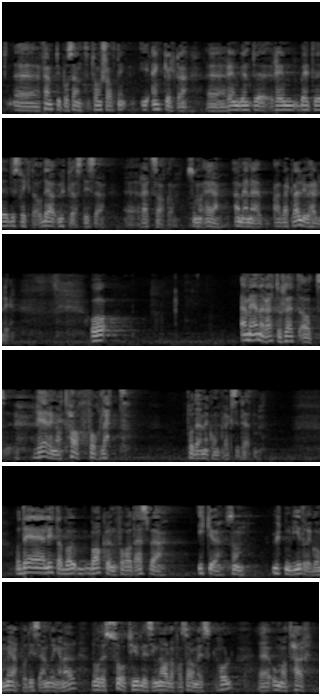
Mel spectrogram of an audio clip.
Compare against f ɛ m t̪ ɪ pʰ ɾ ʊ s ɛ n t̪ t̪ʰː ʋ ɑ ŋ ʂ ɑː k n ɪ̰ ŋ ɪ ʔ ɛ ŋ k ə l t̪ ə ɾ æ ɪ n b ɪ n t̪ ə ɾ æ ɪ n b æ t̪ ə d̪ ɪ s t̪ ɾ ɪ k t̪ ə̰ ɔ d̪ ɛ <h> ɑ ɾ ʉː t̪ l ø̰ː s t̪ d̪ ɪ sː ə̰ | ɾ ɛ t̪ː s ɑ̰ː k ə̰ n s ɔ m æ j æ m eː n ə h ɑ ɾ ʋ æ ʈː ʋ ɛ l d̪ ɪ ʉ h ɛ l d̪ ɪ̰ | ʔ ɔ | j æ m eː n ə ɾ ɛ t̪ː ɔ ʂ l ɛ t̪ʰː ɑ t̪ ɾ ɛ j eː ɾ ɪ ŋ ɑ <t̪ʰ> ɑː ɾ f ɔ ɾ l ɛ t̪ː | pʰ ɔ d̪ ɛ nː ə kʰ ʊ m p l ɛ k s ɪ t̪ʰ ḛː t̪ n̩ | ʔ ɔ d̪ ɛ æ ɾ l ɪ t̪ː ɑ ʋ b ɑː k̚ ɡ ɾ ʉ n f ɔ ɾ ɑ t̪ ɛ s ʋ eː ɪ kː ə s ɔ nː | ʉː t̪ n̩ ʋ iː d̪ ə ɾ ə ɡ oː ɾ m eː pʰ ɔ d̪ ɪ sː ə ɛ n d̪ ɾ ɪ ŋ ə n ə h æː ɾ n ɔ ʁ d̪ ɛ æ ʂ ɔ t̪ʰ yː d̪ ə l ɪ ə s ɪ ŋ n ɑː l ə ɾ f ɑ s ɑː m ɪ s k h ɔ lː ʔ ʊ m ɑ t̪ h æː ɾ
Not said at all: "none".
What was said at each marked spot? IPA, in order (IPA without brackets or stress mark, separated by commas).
h, t̪ʰ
